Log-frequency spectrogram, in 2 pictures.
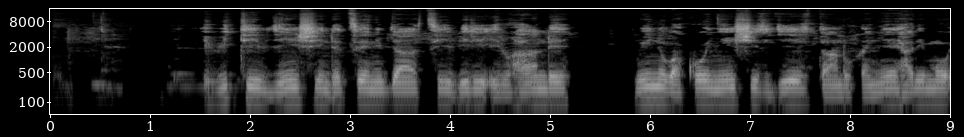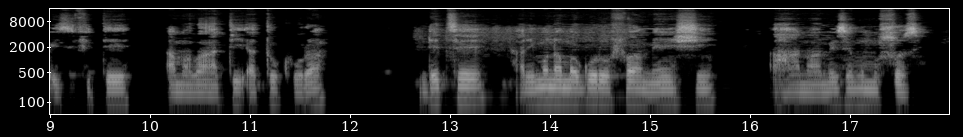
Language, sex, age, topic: Kinyarwanda, male, 25-35, government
